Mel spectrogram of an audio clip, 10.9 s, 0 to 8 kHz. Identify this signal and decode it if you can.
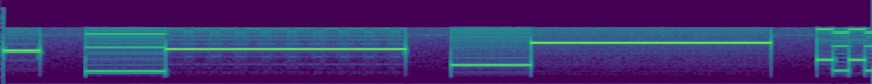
Two-tone page, heard as a one-second tone, then a three-second tone, about 460 then 1290 Hz, about 690 then 1650 Hz, with noise. It is heard from 1.1 to 9.6 s.
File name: wcalert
